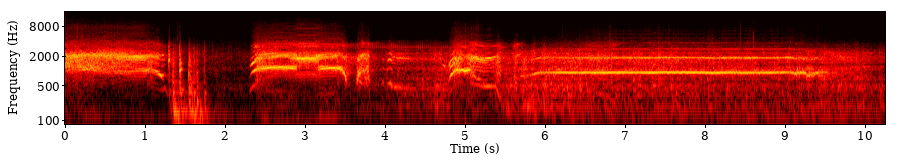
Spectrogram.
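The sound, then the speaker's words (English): Agnes Moorhead's shrill scream, as her character is attacked in her bedroom in a radio play, rises and breaks off, then merges into the long, steady whistle of a passing train at the same pitch, loud, with no talking. “And she worked it out so that her scream would be the exact pitch of the whistle of the train that was going by her home.”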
